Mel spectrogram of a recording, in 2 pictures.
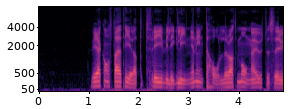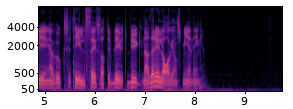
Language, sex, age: Swedish, male, 16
